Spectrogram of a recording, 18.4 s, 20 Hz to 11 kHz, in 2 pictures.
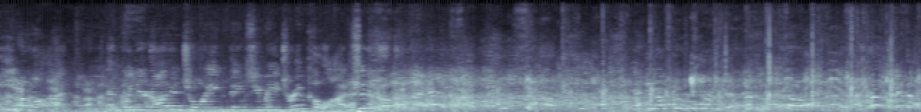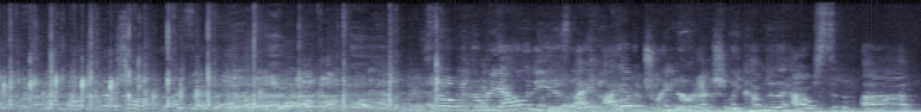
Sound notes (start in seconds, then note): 0.0 audience laughs; 4.0 audience laughs and applauds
